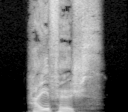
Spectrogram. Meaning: genitive of Haifisch
- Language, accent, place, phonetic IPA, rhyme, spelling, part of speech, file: German, Germany, Berlin, [ˈhaɪ̯ˌfɪʃs], -aɪ̯fɪʃs, Haifischs, noun, De-Haifischs.ogg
